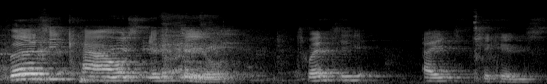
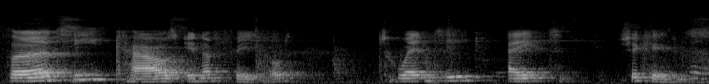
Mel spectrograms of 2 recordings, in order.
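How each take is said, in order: First: The sentence is spoken at a normal, quick pace. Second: The sentence is spoken slowly and deliberately.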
